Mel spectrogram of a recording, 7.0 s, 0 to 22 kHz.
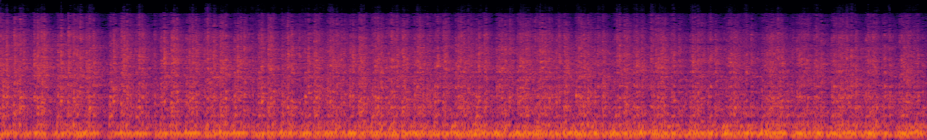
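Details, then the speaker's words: Barn-find Pontiac GTO Judge V8 (1968/1969), odometer 187,000, first run on new plugs and wires: rough idle with a quick, even tick keeping pace with the revs on one side. Wiped cam lobe suspected, not confirmed. Valvetrain tick. "Bit of lifter tick on this side. Weird. Pontiacs are pretty well known for wiping cam loes. So, we probably have a wiped cam lo."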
